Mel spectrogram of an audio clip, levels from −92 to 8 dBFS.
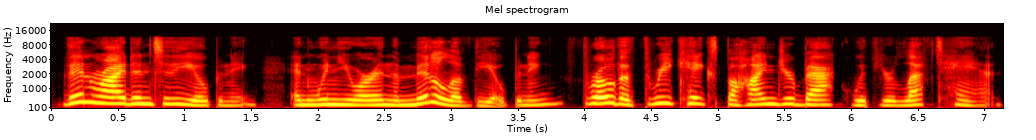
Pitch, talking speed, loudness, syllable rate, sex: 235 Hz, 220 wpm, -18 LUFS, 5.3 syllables/s, female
